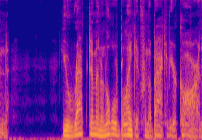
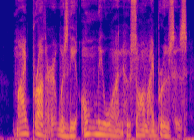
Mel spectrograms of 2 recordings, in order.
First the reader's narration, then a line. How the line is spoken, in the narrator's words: the voice whispered against our ears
